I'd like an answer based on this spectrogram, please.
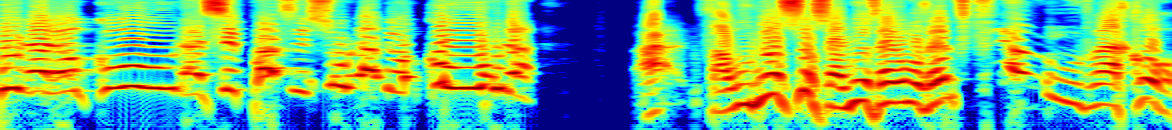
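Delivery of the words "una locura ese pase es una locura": very high, shrill, full-throated shouting. Retelling how a commentator shouted about a pass: imitating Barsky shouting. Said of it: "Barsky empezó a gritar".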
